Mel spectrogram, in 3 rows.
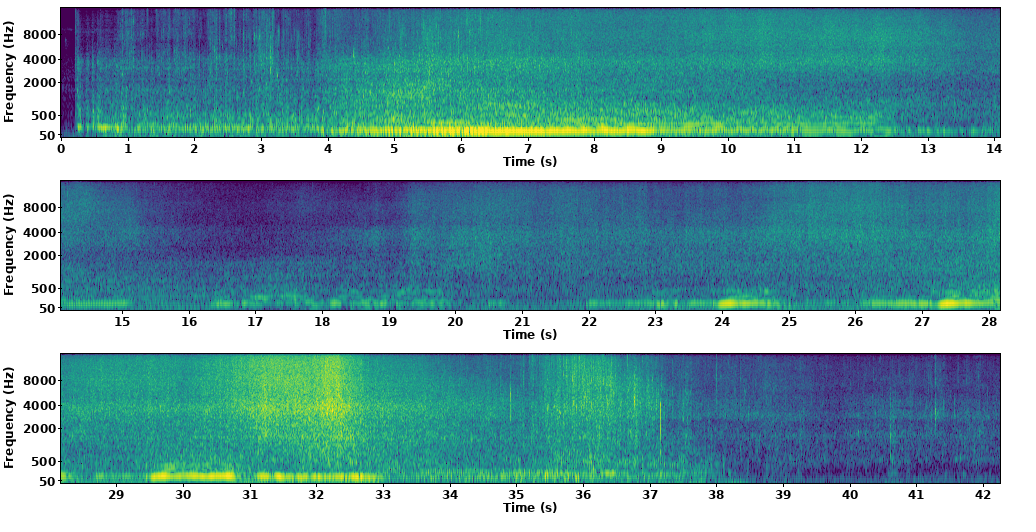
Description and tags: Jet-ski being started on a lake in Florida. Microphone on dock directed at jet--ski, jet-ski driven fast away for about 75 yards, slowly turned around, driven back to shore at more moderate speed. Engine turned off when it reaches shore, waves from jet-ski also heard. (when jet-ski reaches shore it is off axis for the microphone). Seadoo 2 stroke engine. Rode NTG-2, Sound Devices Mix-pre, Zoom H4n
